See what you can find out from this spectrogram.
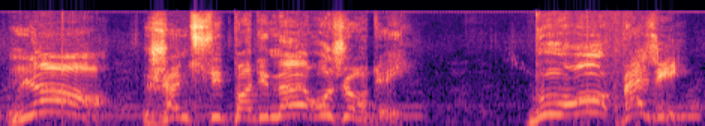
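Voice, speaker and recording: A man's voice: extremely high pitch, wildly swooping pitch, slow, gravelly, heavily acted. An actor playing an irascible, pompous old king in a cartoon, barking imperious orders and blustering impatiently. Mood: furious. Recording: loud music and crowd behind.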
